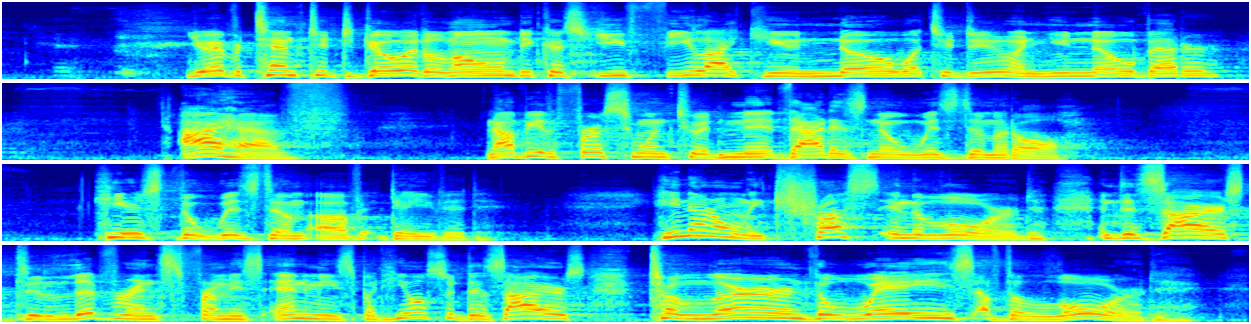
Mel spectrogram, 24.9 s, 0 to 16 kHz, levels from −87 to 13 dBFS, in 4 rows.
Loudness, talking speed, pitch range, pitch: -16 LUFS, 155 wpm, 140-190 Hz, 165 Hz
